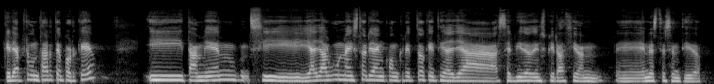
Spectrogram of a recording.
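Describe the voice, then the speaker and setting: A woman's voice: on the low side, fairly even intonation. Polite Spanish woman asking from the audience. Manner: polite, grateful, measured questioning. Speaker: audience member asking a question. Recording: echoey hall reverb.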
